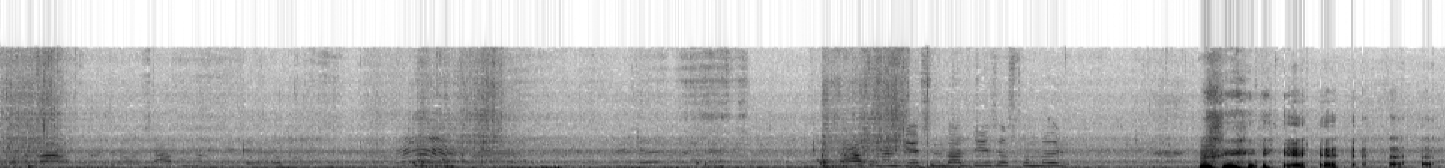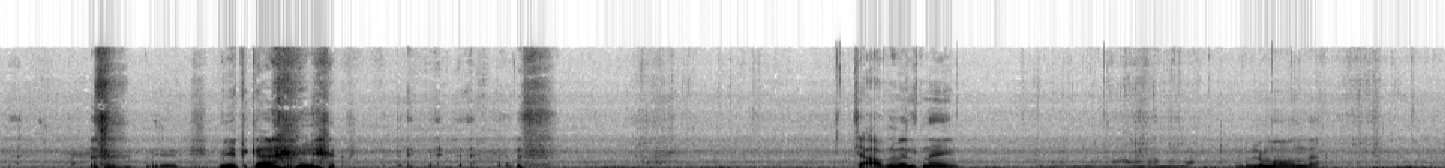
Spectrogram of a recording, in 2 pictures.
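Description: A man splashes and sloshes through shallow water with his hands.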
